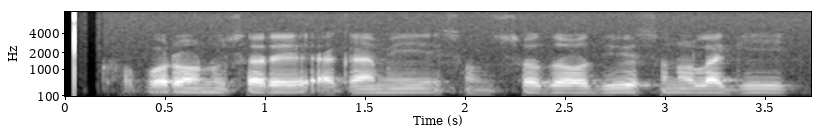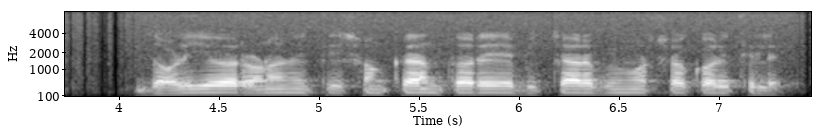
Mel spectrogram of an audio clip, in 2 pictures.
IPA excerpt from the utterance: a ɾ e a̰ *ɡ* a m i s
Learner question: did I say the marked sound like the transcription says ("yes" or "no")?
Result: yes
